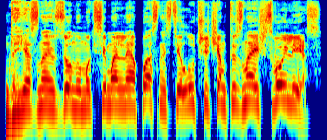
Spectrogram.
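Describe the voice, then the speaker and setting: A man reading aloud and voicing a furious, centuries-old female werewolf who lashes out in scornful shouts. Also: a little fast, dry recording, studio quality. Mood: indignant. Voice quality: shrill, shouting. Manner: scornful and explosive.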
